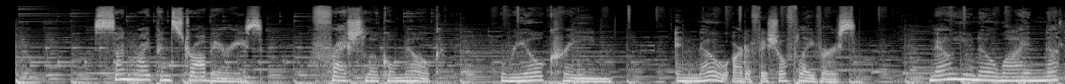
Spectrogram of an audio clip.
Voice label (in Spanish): comercial ingles USA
